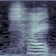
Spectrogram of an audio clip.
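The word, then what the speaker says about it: Xay: Sabi ni Ano ba, how do you pronounce X-A-Y? Sai.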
